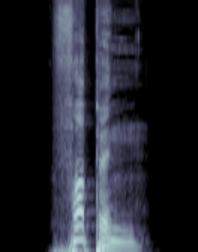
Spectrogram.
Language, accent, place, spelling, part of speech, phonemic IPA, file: German, Germany, Berlin, foppen, verb, /ˈfɔpən/, De-foppen2.ogg
- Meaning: to put on, to tease, to hoax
